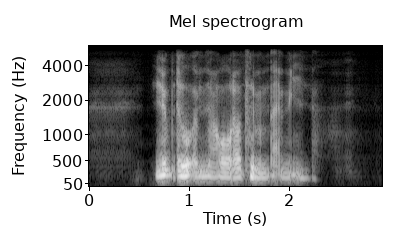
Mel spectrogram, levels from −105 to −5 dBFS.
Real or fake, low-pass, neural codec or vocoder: fake; 5.4 kHz; autoencoder, 44.1 kHz, a latent of 192 numbers a frame, MeloTTS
